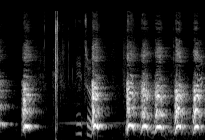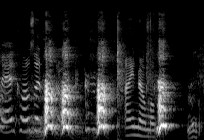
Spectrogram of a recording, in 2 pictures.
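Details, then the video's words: German Shepherd reacting to tornado sirens with repeated, evenly spaced yelping barks about every half second, interrupted by a sharp click and brief human voices. "German Shepherd vs. Tornado Sirens"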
